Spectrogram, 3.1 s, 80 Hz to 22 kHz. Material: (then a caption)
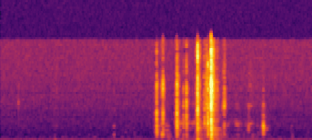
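Glycerin soap. A utility knife blade scrapes and carves thin layers from the surface of a solid, translucent glycerin soap bar with colored streaks, held in the hand. After a quiet start, a cluster of short, crisp, high-pitched scraping clicks comes in about 1.5 to 2.7 seconds in, peaking near 2.1 seconds.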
